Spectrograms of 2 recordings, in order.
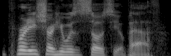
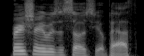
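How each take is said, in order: First: Said in the usual way. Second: Softer, dropped afterthought; quiet muttered repeat. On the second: Real, not acted. Repeating his suspicion about the boy, muttered. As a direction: say it again under the breath.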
